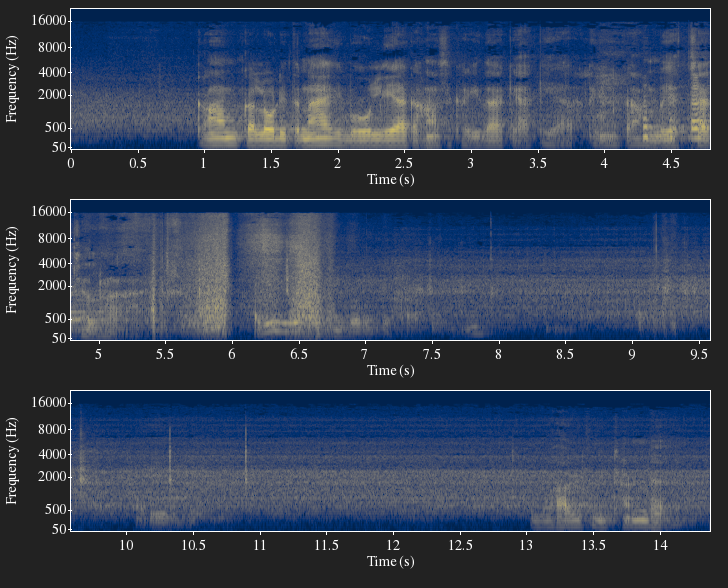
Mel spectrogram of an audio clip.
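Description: An elderly man speaks close by, calmly.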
